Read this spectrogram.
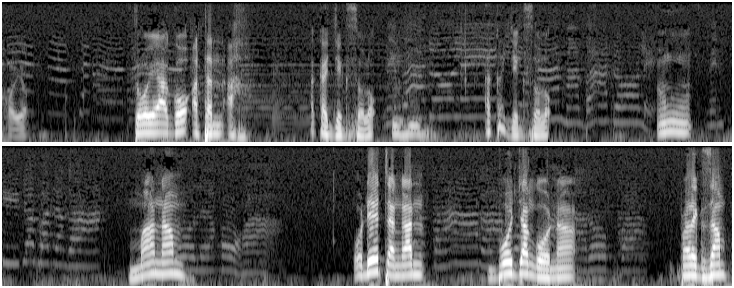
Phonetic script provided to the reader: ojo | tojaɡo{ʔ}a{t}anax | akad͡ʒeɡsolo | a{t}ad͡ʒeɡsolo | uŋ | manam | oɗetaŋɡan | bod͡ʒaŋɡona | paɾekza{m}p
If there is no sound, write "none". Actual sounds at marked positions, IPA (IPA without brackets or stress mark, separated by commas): ʔ, t, k, m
